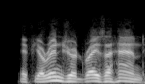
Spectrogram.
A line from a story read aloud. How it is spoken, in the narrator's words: called out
